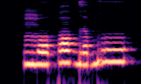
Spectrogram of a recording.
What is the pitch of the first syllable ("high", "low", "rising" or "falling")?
low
